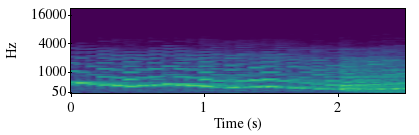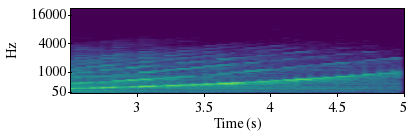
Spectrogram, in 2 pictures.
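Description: Background piano music: a fast run of notes falls in pitch for about two seconds, then climbs steadily back up.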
